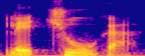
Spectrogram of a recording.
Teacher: lechuga es una palabra en la que la mayor intensidad de la voz recae en la penúltima sílaba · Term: palabras graves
